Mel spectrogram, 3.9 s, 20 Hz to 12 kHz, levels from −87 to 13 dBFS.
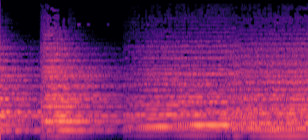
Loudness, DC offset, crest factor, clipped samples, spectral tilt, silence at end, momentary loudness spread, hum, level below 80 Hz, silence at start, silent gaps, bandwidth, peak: -19 LUFS; under 0.1%; 16 dB; under 0.1%; -5.5 dB/octave; 0 s; 12 LU; none; -66 dBFS; 0 s; none; 10 kHz; -4 dBFS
